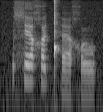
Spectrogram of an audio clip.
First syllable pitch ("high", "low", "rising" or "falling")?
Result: high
